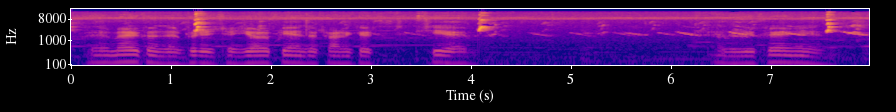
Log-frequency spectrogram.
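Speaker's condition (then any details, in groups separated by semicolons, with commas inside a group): Slurred speech from poisoning; hypersalivation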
